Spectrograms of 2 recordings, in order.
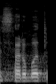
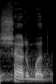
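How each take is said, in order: First: शरबत with a plain s, sar-bat, slightly raised; teacher again showing the wrong s in शरबत; wrong s sound. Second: शरबत with a clear sh, shar-bat; teacher modelling the right sh in शरबत again; correct sh sound. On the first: Teacher warns pupils off the wrong s in शरबत. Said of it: "शरबत नहीं बोलेंगे". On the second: Teacher shows pupils the correct sh in शरबत. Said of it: "शरबत बोलेंगे". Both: Shown as a demonstration.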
